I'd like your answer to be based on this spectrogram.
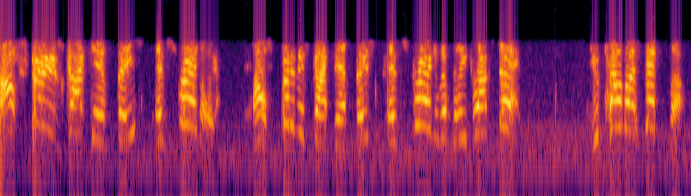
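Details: Palilalia: immediate repetition of a phrase after its first utterance, in spontaneous angry speech.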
